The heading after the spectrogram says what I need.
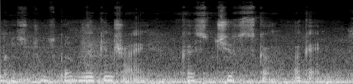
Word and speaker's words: Tadeusz Kościuszko: All right, this is the guy whose name we cannot pronounce. Tadeusz Kościuszko. Right, Kościuszko.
